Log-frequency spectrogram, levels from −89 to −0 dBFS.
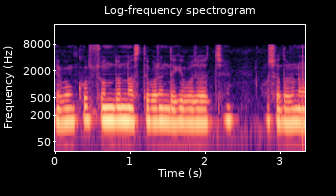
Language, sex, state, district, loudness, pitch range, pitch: Bengali, male, West Bengal, Jhargram, -15 LUFS, 140-155 Hz, 145 Hz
